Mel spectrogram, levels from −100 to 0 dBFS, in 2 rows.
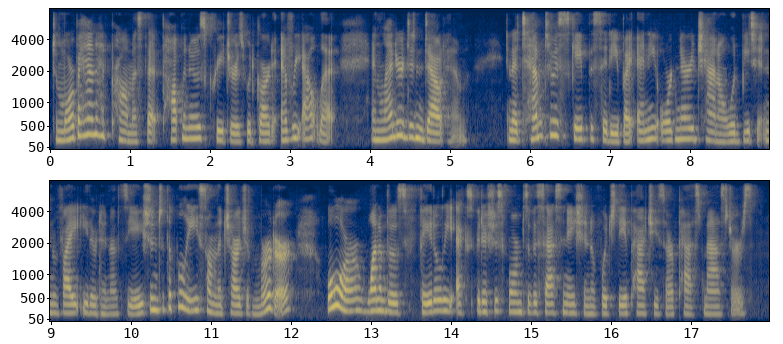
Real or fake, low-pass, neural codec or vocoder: fake; 7.2 kHz; codec, 24 kHz, 3.1 kbps, DualCodec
